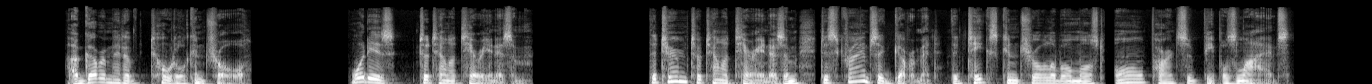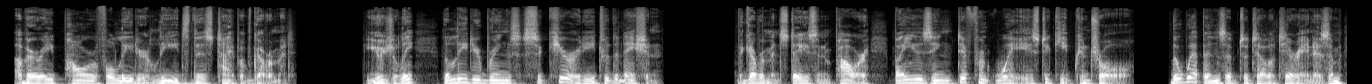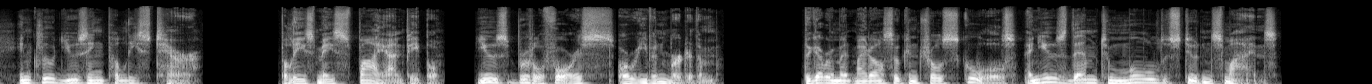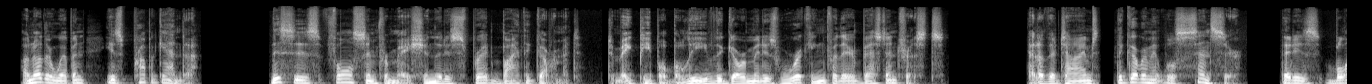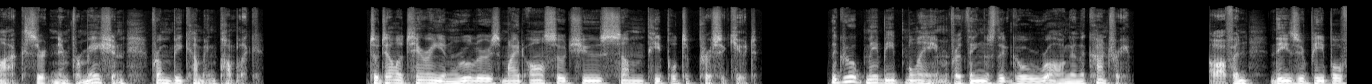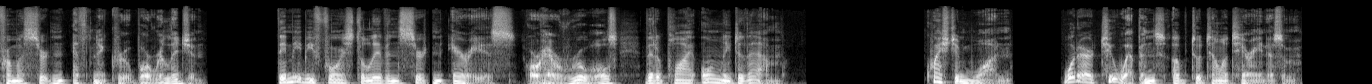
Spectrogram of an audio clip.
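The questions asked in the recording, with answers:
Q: What are two weapons of totalitarianism?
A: Police terror and propaganda (also censorship, persecution, controlling schools)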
